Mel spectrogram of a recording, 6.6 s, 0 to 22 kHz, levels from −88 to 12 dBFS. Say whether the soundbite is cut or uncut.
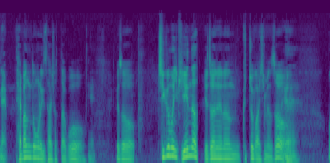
cut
